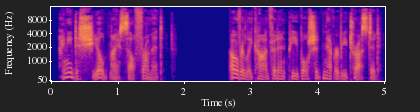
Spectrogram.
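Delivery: plain reading voice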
